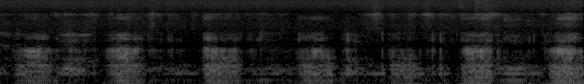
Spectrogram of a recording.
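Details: Close, rhythmic purring from a domestic cat: low, vibrating rumbles rising and falling with each breath in steady pulses, nothing else audible.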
